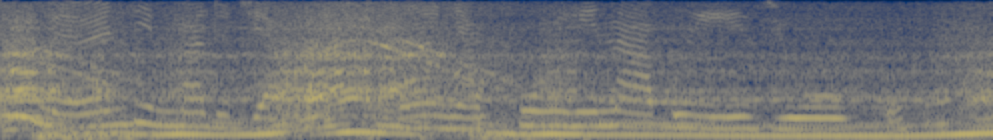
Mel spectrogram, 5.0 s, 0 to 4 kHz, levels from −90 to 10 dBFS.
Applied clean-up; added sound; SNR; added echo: none; Vehicle; -4 dB; none.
